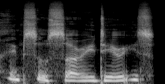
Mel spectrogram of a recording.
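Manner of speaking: high, mildly hoarse apology. A narrator's reading. Cupcake recovering from hysterics, hoarse apology. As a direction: apologize as if it hurts to speak. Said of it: "Her voice was hoarse".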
